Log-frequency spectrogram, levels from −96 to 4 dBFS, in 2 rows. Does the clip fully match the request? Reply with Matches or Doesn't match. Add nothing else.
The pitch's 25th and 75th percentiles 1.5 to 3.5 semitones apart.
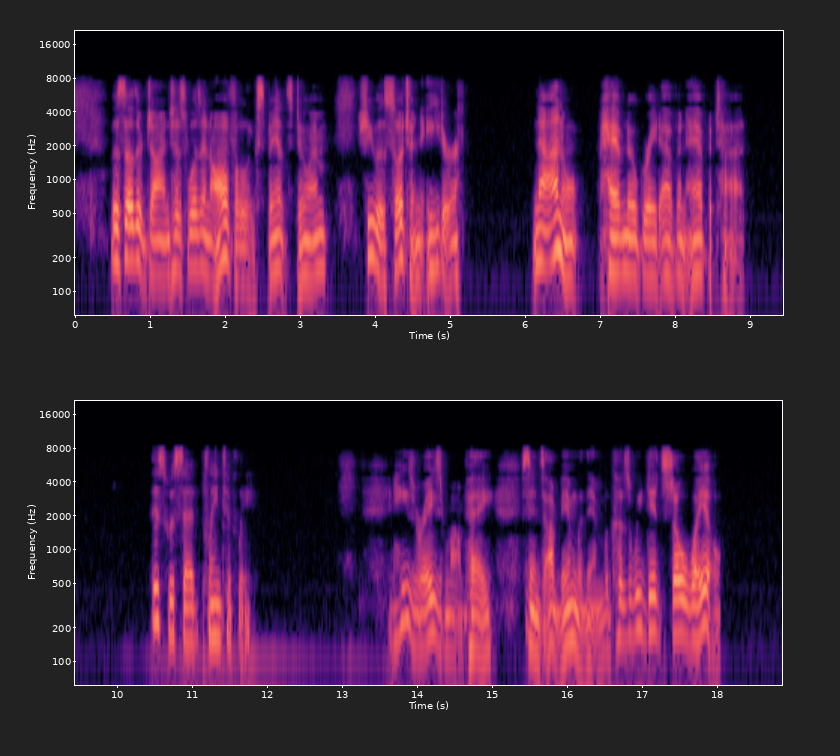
Doesn't match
